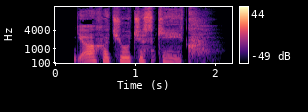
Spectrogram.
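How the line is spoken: Mumbling. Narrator (Russian): бормочет Зейн

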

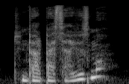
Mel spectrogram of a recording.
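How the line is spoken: Plain. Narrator (French): dit-elle

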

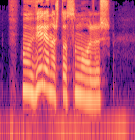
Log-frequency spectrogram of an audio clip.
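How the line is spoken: Snort. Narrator (Russian): фыркнул посол

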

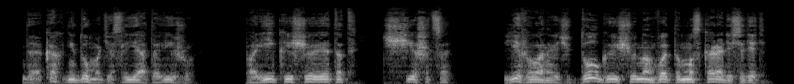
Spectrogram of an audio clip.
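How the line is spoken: Whisper through twisted lips. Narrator (Russian): шептал, кривя губы Десятов

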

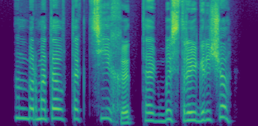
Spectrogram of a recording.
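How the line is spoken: Thin-voiced explanation. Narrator (Russian): тонким голосом объяснил Везин

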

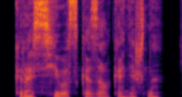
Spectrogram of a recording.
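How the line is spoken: Giggling. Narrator (Russian): хихикнула Лора

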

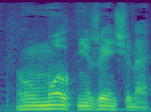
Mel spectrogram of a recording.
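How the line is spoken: Growled. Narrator (Russian): рыкнул на нее Конрад

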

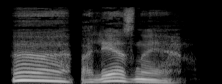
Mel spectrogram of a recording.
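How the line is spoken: Sighing. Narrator (Russian): вздохнул

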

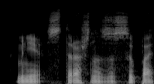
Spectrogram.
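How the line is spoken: Plain. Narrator (Russian): сказала Ева

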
